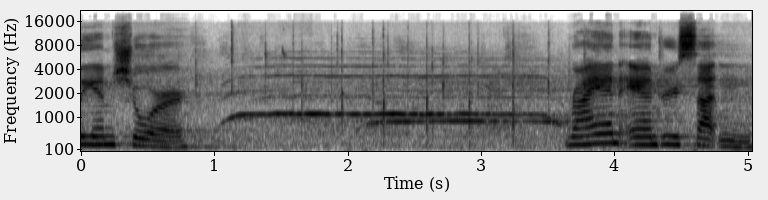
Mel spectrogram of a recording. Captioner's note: crowd clapping; crowd cheering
